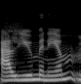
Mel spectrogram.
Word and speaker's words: aluminium: So I'm the hoping that aluminum is one of the ingredients. Aluminium.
